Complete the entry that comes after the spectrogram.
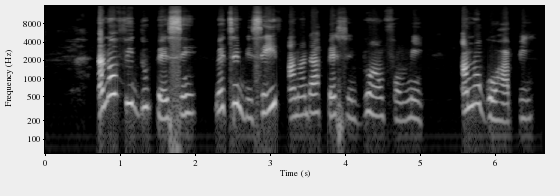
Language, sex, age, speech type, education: Nigerian Pidgin, female, 15-29, spontaneous, tertiary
